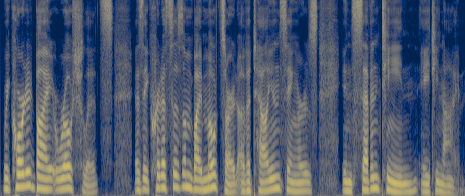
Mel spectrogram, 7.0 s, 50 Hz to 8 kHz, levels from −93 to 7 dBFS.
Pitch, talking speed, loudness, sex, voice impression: 145 Hz, 130 wpm, -19 LUFS, male, masculine, adult-like, slightly middle-aged, slightly thick, tensed, slightly weak, very bright, slightly hard, very clear, very fluent, very cool, intellectual, very refreshing, very sincere, slightly calm, very friendly, reassuring, unique, wild, very lively, kind, slightly intense, light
